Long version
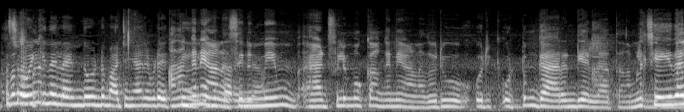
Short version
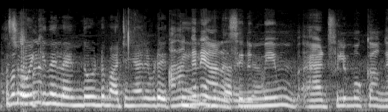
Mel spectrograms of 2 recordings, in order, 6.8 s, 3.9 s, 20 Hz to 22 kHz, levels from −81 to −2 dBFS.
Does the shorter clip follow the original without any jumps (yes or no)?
yes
